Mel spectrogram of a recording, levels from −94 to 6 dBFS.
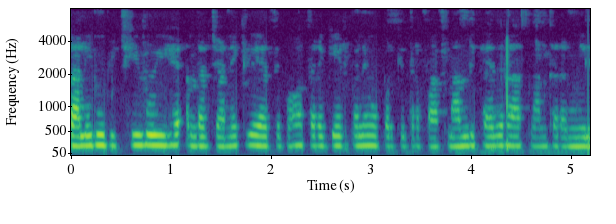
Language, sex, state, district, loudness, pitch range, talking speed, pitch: Hindi, female, Chhattisgarh, Bilaspur, -17 LUFS, 195-205 Hz, 240 wpm, 200 Hz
